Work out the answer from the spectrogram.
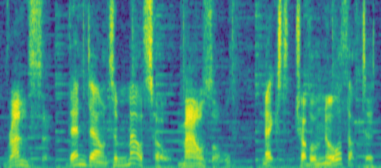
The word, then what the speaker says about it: Mousehole: over to rampusham ransom then down to mousehole mausol next travel north up to tower sester toaster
